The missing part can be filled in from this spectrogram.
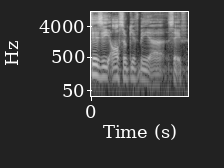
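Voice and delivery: ordinary talk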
